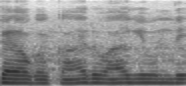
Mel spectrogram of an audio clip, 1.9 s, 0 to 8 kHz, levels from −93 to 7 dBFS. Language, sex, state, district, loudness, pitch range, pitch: Telugu, male, Andhra Pradesh, Krishna, -17 LUFS, 125-130 Hz, 130 Hz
